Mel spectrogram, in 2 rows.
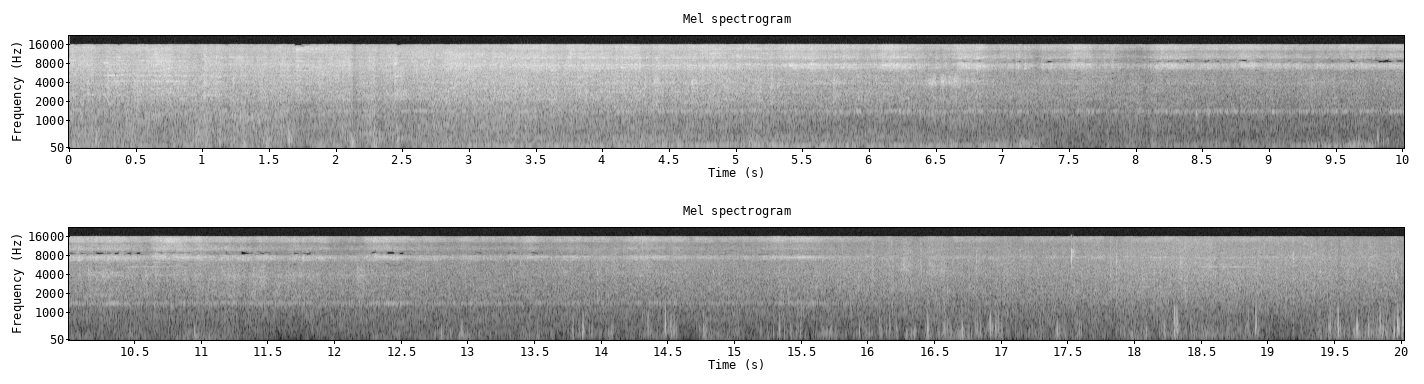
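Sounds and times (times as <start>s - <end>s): train rumbling past: 0.0s - 19.4s.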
